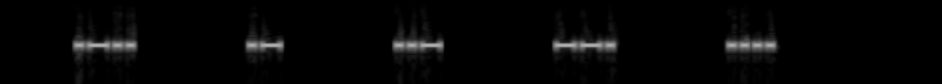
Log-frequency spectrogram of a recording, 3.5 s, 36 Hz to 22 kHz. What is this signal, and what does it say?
Morse code, heard as a keyed tone, about 53 wpm, spaced as for 17 wpm, 690 Hz. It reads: LAUGH
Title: 6x Character Spacing - Top 500 Words - 50wpm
